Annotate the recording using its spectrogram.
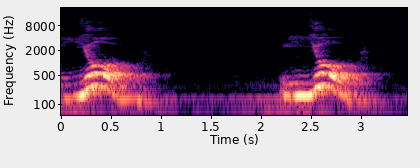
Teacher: наголос падає на перший склад на голосну о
